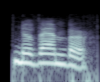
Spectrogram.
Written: November

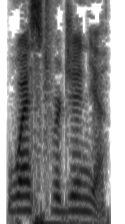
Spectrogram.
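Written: West Virginia

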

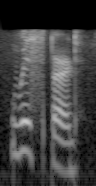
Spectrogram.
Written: whispered

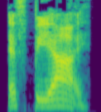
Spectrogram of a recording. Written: FBI

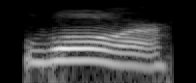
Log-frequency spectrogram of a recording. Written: wore

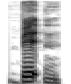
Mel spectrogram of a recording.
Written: bitten

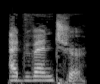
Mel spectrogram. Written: adventure

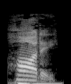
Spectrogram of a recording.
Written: haughty

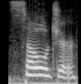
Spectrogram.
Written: soldier

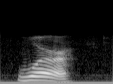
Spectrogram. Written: were

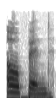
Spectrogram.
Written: opened

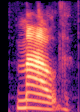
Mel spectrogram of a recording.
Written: mouthe

